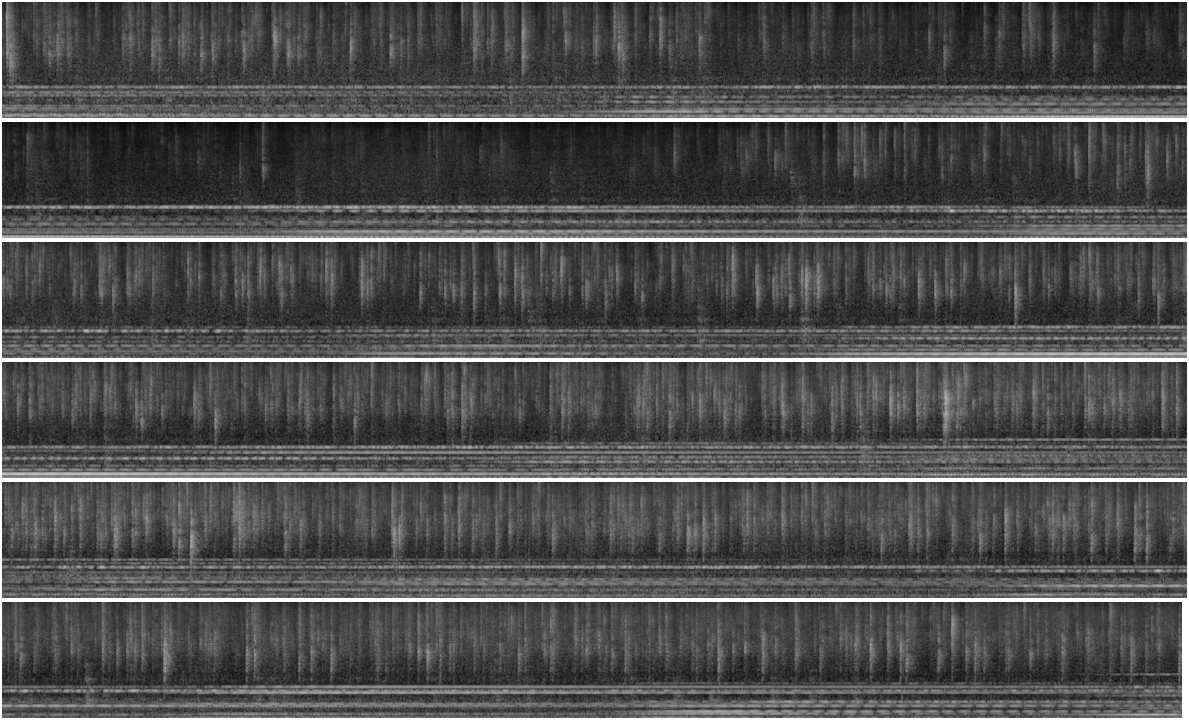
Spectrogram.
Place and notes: neoscenes: Dont Look Gallery in the rain
Random Acts of Elevator Music performing in the rain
